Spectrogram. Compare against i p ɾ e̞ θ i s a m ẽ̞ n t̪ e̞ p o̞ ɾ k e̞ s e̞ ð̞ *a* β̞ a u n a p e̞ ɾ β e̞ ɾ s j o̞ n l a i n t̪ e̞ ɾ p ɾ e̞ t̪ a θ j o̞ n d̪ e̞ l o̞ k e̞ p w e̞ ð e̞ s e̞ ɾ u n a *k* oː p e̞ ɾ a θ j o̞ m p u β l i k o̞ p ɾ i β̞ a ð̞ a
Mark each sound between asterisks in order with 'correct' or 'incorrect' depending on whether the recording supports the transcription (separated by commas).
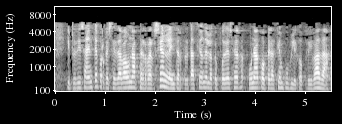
correct, correct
